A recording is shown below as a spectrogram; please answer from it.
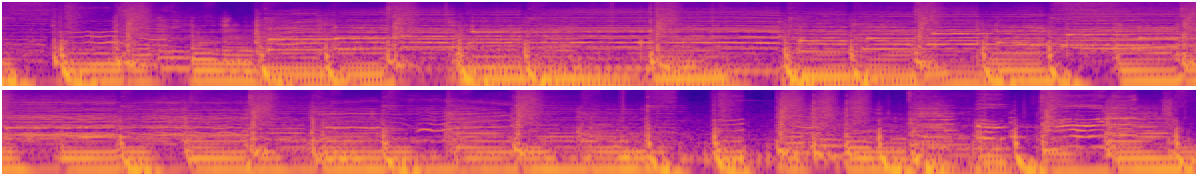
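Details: Funky music with steady bass and drums fills the whole recording, with no animal sounds. No calls rise above the band at any point.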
